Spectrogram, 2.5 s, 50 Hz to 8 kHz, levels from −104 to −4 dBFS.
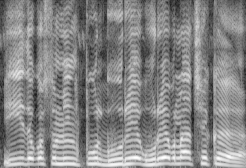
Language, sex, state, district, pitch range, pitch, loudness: Hindi, male, Bihar, Begusarai, 260-275 Hz, 270 Hz, -12 LUFS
